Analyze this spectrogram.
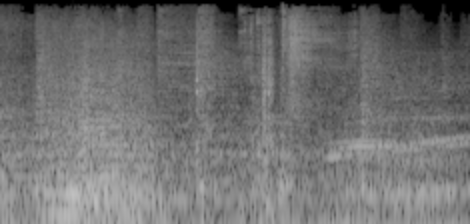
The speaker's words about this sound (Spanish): Y me encantan esos soniditos que hacen los coches voladores en las películas. Empiezan son muy chulos. Y de hecho, los coches eléctricos actuales están intentando imitar estos sonidos tan bonitos para sonar.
